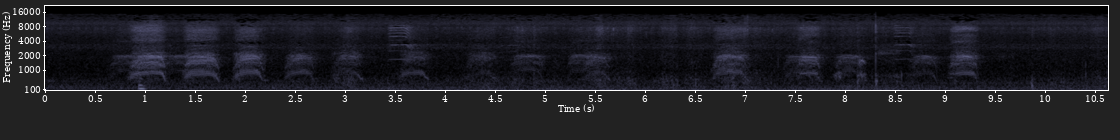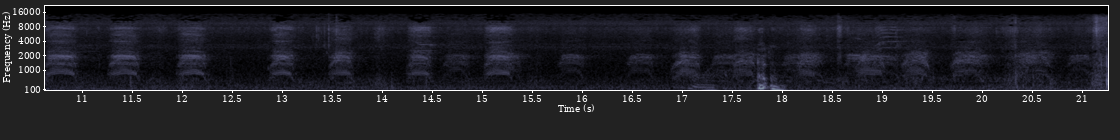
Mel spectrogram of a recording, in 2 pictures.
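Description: Crows cawing over and over, many short harsh calls in quick runs, over a low steady rumble. A short, loud, low sound falling in pitch comes near the end.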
